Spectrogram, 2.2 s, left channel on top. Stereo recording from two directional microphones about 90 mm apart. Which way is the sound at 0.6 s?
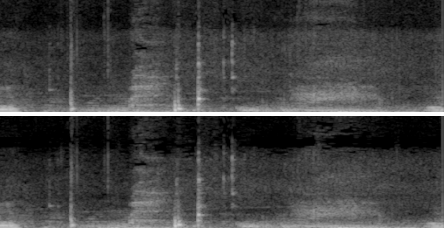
20° left (ahead or behind).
